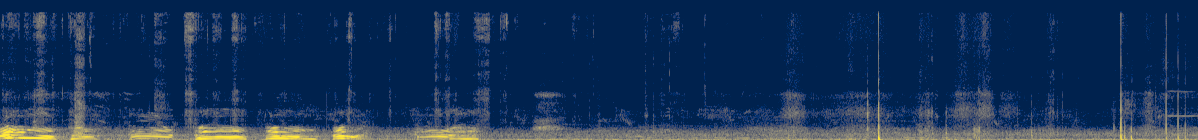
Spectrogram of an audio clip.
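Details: German Shepherd giving a quick run of about six tonal, arching barks over roughly three and a half seconds, each bark rising then falling in pitch. Quiet follows, with a few sharp clicks and faint rustling.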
